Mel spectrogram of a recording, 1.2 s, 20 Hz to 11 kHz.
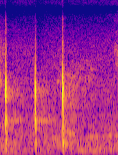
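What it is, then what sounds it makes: Coconut tapped on top. A coconut is tapped on the top three times to tell a young buko coconut from an older niyog coconut. Each tap is a short, dry knock with a pitch around 1.5 kHz that dies away almost at once.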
